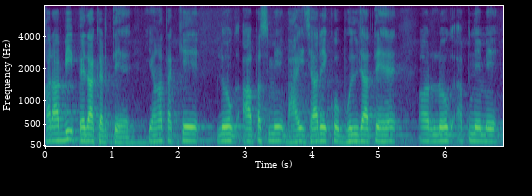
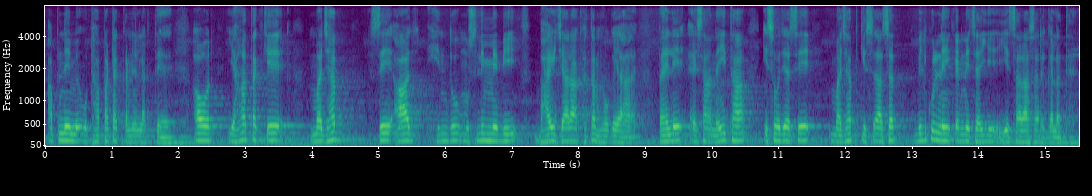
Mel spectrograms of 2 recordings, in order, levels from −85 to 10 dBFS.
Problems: constant background noise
